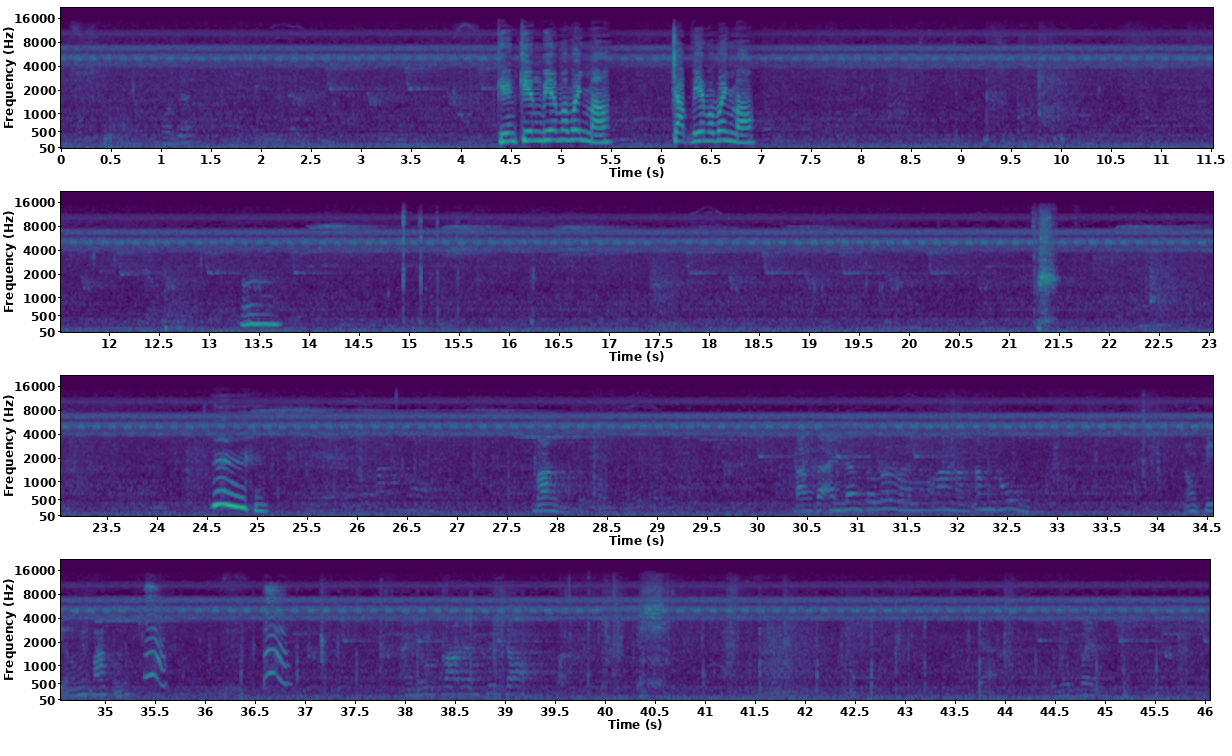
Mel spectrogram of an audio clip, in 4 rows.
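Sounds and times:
insects buzzing: 0:00.0 - 0:46.0
short falling voice-like calls: 0:35.4 - 0:35.7, 0:36.6 - 0:36.9.

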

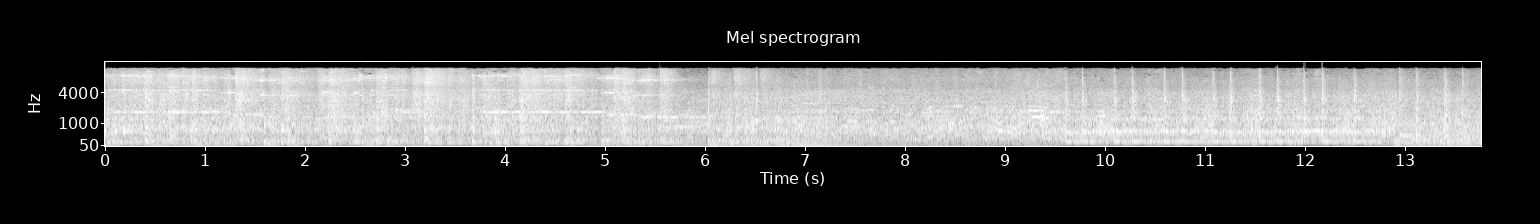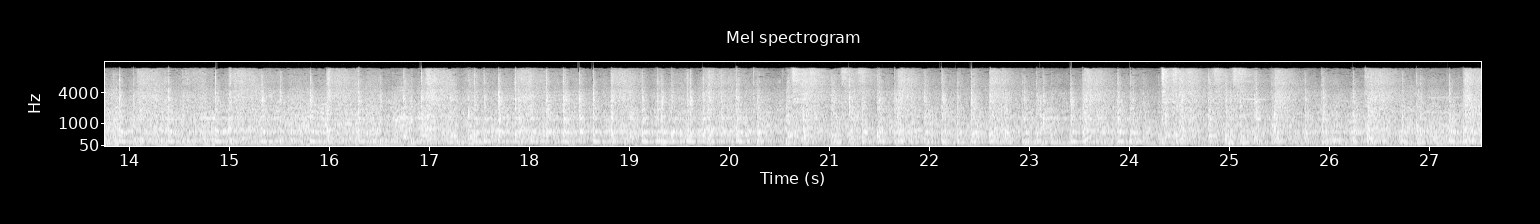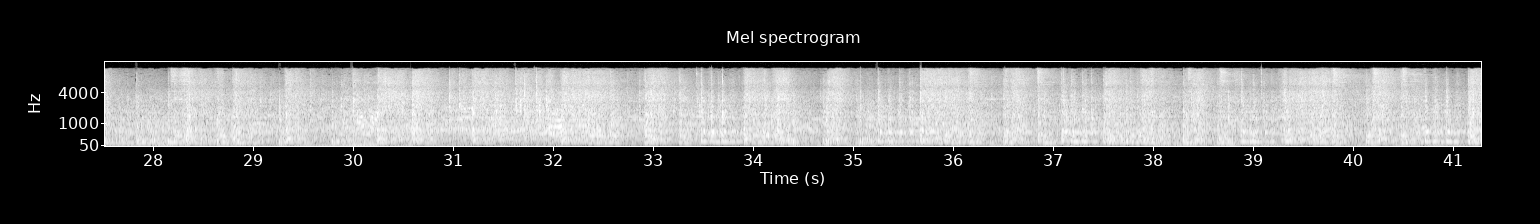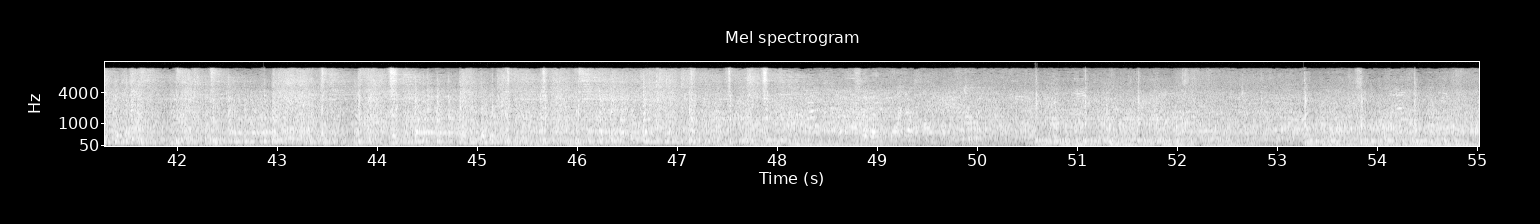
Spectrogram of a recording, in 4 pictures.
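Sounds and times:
snare and bass drums marching beat: 0:00.0 - 0:07.2, 0:09.6 - 0:49.4, 0:50.5 - 0:55.0
drum and lyre band playing: 0:00.0 - 0:07.9, 0:09.0 - 0:55.0.

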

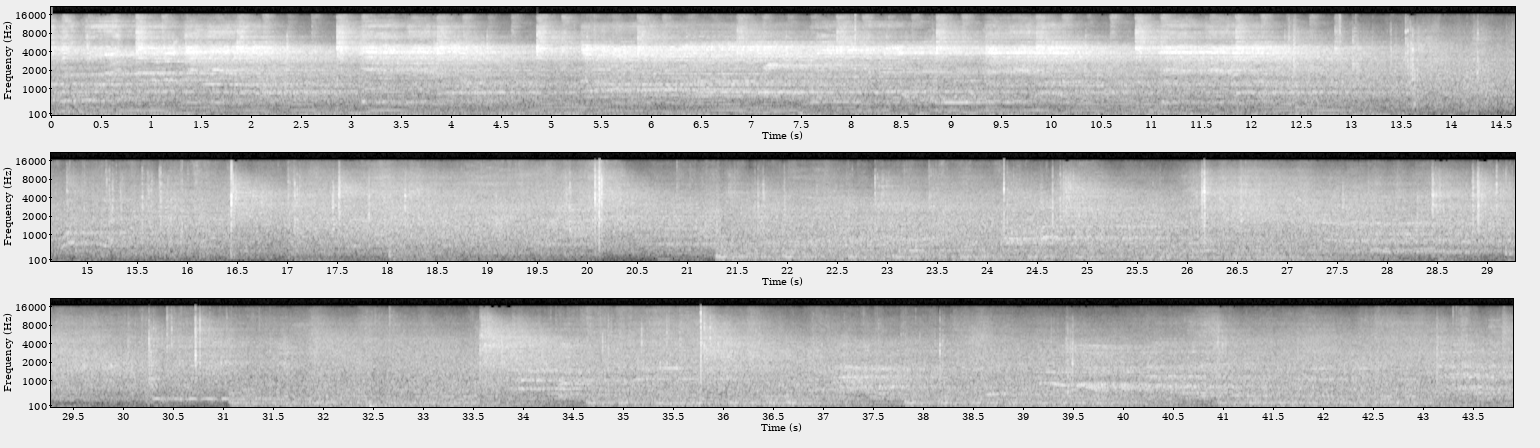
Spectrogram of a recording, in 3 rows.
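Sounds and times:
arena music over loudspeakers: 0:00.0 - 0:14.2, 0:34.2 - 0:43.9
noisy arena background: 0:00.0 - 0:43.9
hockey sticks and puck clacking: 0:10.8 - 0:32.8, 0:33.5 - 0:36.8, 0:40.7 - 0:43.9.

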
